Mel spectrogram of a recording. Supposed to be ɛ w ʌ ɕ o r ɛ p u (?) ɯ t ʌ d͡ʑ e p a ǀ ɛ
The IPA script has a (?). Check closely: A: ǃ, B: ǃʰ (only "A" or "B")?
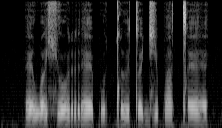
A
